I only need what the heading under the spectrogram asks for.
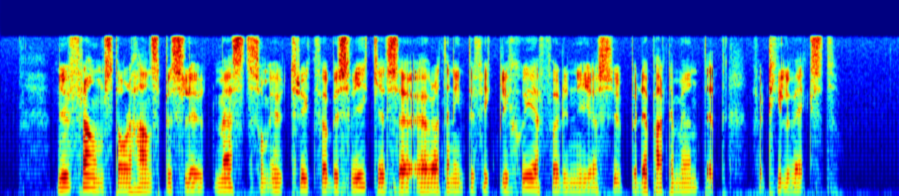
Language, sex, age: Swedish, male, 17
